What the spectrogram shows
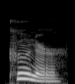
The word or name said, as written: cooner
